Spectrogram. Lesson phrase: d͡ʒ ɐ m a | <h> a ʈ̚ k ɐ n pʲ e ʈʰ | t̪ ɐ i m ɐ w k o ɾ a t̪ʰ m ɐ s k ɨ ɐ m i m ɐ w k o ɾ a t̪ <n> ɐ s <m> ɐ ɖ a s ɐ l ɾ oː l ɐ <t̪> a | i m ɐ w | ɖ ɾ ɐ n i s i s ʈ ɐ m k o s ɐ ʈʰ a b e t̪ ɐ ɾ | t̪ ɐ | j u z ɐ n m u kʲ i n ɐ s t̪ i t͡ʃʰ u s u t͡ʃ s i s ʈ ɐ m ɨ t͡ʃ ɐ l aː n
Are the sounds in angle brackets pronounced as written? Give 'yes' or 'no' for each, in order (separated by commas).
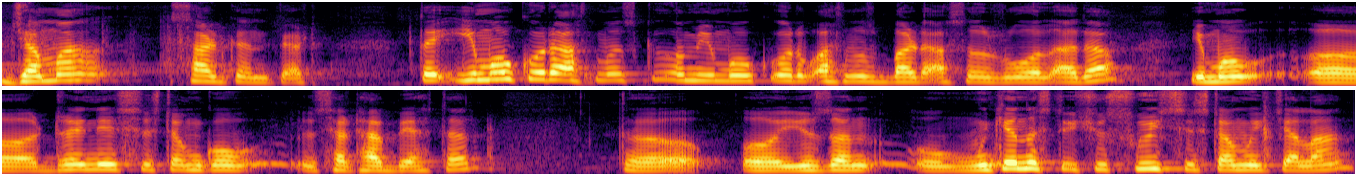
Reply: no, no, no, no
